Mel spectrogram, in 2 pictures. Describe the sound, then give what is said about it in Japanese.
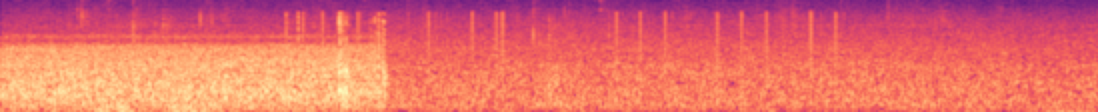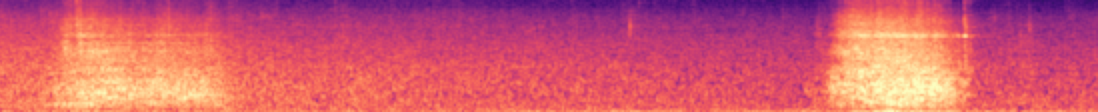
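Steady rain hisses throughout at a moderate level, heavier at the start, with two brief louder swells of splashing noise later on. No voices. “じゃあやまないね、これ だね。 傘ないね。”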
